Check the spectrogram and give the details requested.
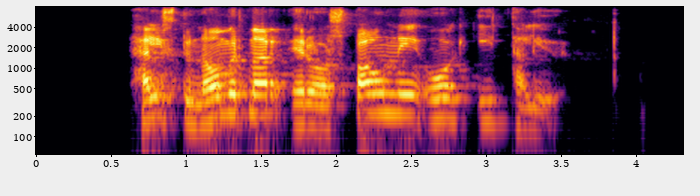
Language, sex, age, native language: Icelandic, male, 30-39, Icelandic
